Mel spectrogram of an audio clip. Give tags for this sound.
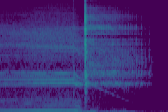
circular-saw
saw
electric-tool

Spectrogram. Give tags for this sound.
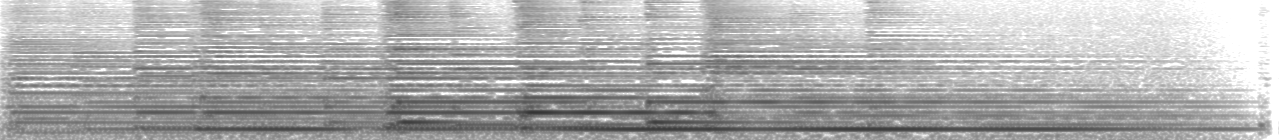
Ethnic
Harp
Indian
Melodic
Melody
Riff
Strings
Surmandal
Swarmandal
Swar-sangam
Swarsangam

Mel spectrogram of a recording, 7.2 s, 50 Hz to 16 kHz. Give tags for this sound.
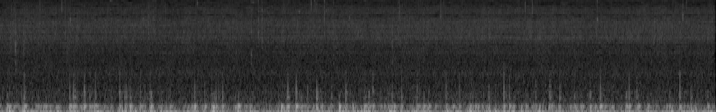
berlin
burn
burning
coal
feuer
fire
flame
flamme
h2
heat
heating
heizung
hitze
ignition
ofen
zoom

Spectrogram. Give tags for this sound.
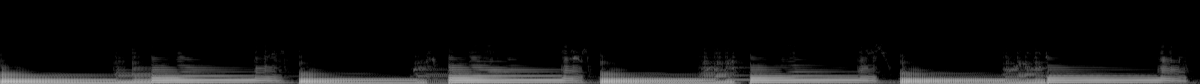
80
80bpm
bass
bpm
dark
loop
loops
piano

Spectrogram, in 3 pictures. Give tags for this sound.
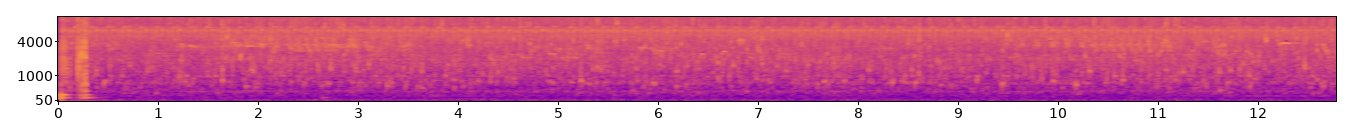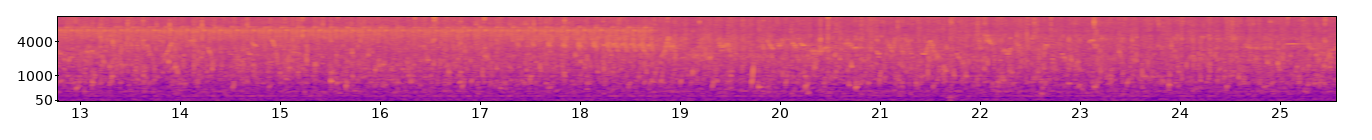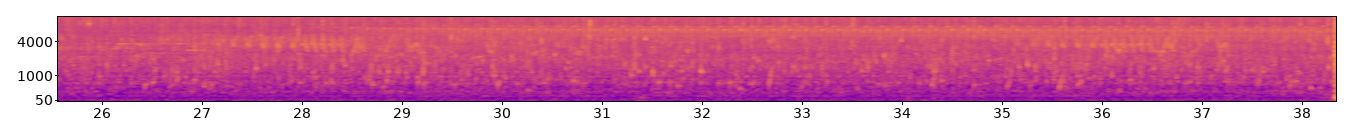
bird
birds
creek
forest
grasshopper
nature
spring
stream

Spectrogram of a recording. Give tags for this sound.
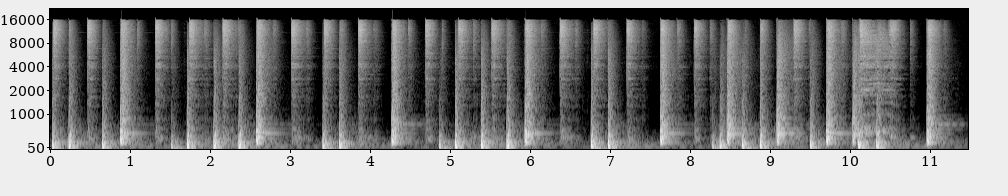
drum
drums
funk
funky
groove
groovy
hip
hip-hop
hiphop
hop
loop
rhythm
rnb
soul

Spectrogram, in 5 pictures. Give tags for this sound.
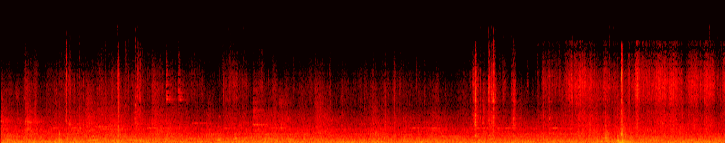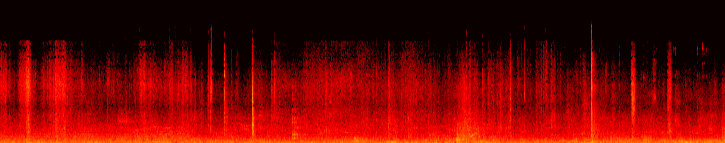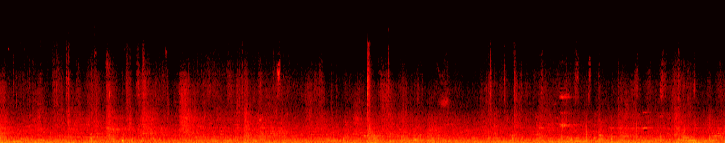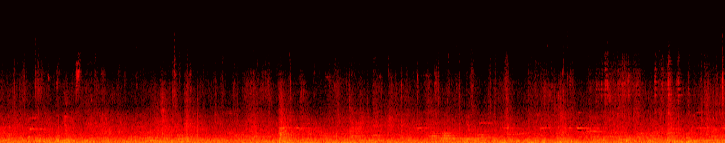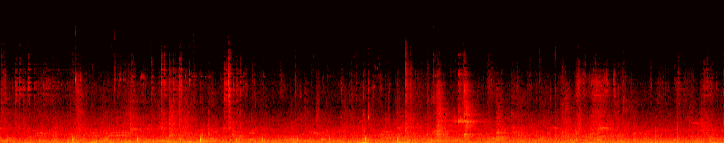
atmo
buy
buying
cash
ikea
money
omsk
pay
paying
sell
selling
shop
shopping
supermarket

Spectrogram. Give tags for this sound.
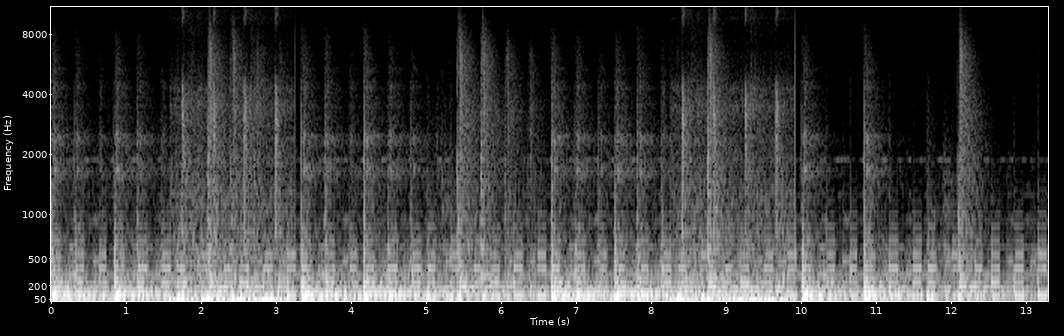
experimental
glitch-hop
monome
undanceable

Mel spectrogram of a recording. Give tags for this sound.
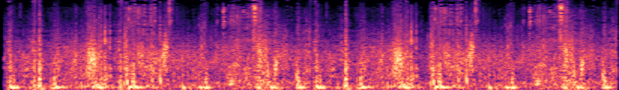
field-recording
passing
train

